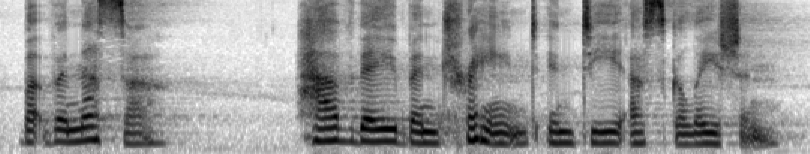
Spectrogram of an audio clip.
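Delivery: soft, quiet, worried and concerned. Retelling a question Larry asked: quiet concerned tone imitating Larry. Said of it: "he said quietly in a concerned tone of voice".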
